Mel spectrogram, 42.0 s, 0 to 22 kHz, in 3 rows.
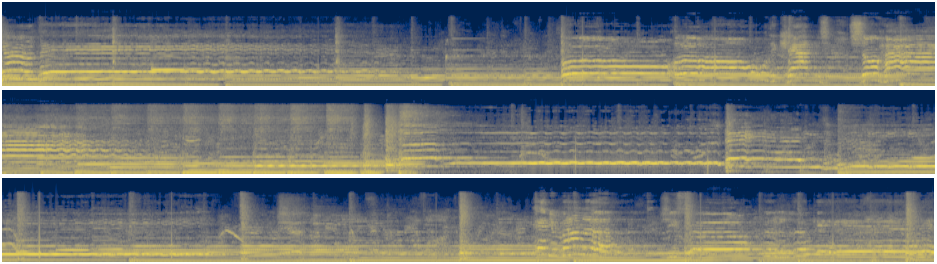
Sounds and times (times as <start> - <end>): Female singing: 0.0 - 5.7, 8.4 - 16.1, 20.0 - 31.3, 36.0 - 41.9
Music: 0.0 - 41.9.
